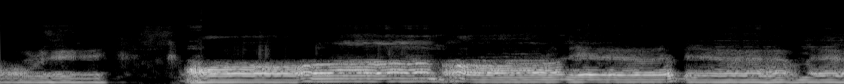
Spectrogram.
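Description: A deep male voice chanting a Tibetan Buddhist liturgy in long, low, sustained tones, with a short pause for breath about a second in.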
